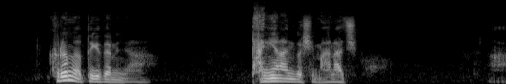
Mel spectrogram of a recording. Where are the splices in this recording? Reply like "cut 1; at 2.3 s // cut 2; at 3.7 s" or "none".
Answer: none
